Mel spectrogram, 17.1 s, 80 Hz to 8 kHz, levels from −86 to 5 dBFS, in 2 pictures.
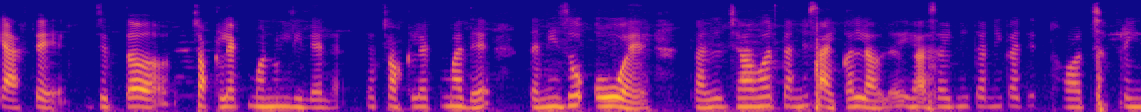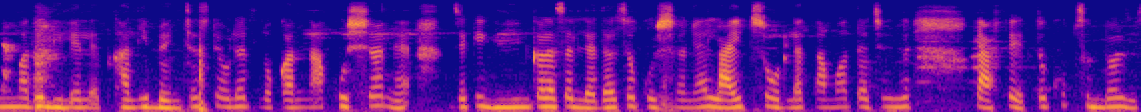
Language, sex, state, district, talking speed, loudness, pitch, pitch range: Marathi, female, Maharashtra, Dhule, 170 wpm, -20 LUFS, 220 Hz, 210-230 Hz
